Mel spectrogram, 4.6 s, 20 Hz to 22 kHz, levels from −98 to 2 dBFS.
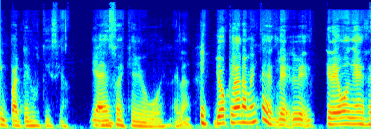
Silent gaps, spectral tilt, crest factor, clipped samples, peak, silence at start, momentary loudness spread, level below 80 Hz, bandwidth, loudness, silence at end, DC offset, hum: none; -6.5 dB/octave; 14 dB; under 0.1%; -8 dBFS; 0 s; 13 LU; -52 dBFS; 20 kHz; -22 LUFS; 0 s; under 0.1%; none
